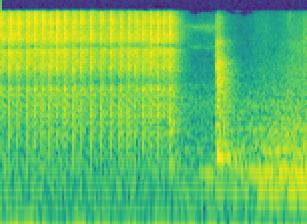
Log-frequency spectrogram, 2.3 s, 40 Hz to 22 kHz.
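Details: MIG welder still on its previous settings for 3 mm plate welded downhill, laying a fillet weld on tacked test pieces ground clean with a flap disc: an even, crisp arc crackle for about a second. It is a normal weld.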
